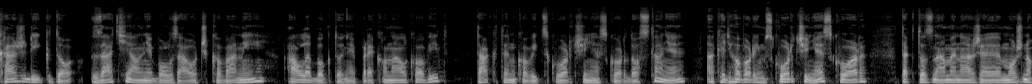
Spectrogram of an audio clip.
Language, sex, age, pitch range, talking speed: Slovak, male, 30-49, 95-115 Hz, 155 wpm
